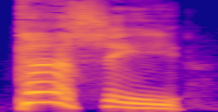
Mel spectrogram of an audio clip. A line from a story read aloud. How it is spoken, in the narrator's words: said Ron angrily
